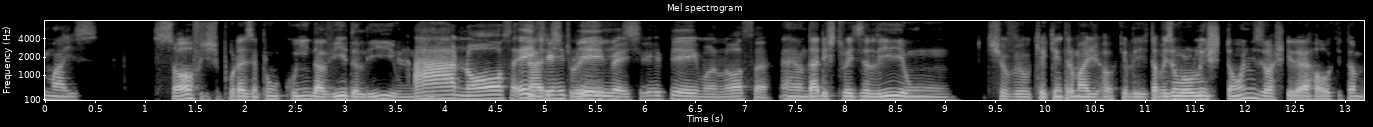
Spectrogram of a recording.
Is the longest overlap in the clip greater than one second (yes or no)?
yes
